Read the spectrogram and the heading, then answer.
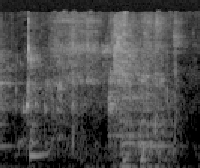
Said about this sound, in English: Just took a big sip of my sports drink.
